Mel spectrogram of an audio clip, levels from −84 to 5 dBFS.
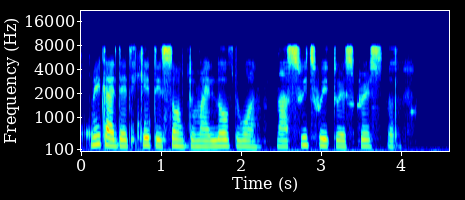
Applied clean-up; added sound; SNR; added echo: neural diffusion model UNIVERSE++.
